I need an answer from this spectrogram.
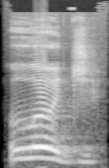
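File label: "лӧдз", Komi, female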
